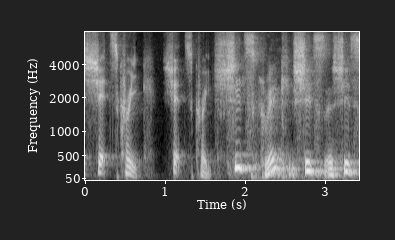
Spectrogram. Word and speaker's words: Schitt's Creek: Schitt's Creek. I'm looking. Yeah, it's spelled SCHITT.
